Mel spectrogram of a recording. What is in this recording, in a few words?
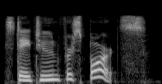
Tuned 4 Sports F, Broadcast, announcer, breakaway, female; VoiceBox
